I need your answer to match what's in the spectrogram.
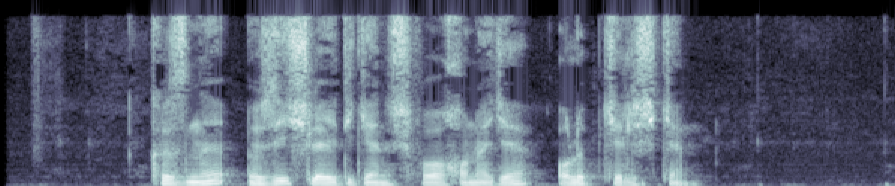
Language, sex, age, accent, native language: Uzbek, male, 25-34, Xorazm, Uzbek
